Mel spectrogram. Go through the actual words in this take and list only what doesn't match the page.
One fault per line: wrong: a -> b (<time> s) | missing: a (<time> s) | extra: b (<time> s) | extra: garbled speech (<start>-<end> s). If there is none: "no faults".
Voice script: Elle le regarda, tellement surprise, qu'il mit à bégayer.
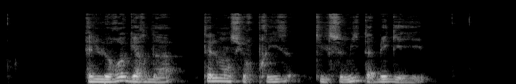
extra: se (3.3 s)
